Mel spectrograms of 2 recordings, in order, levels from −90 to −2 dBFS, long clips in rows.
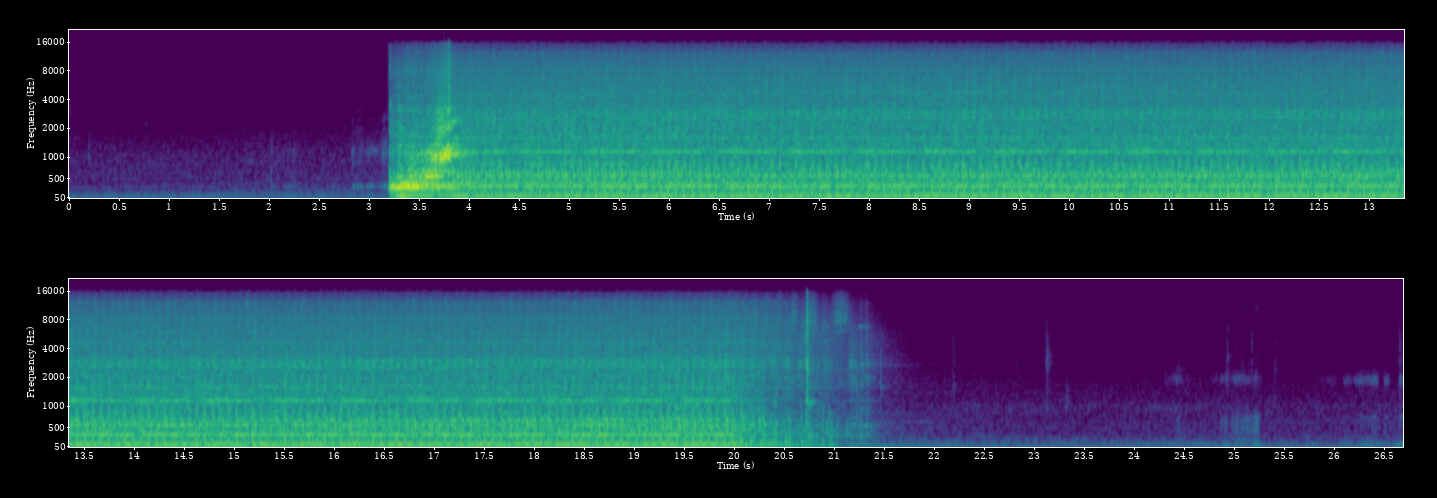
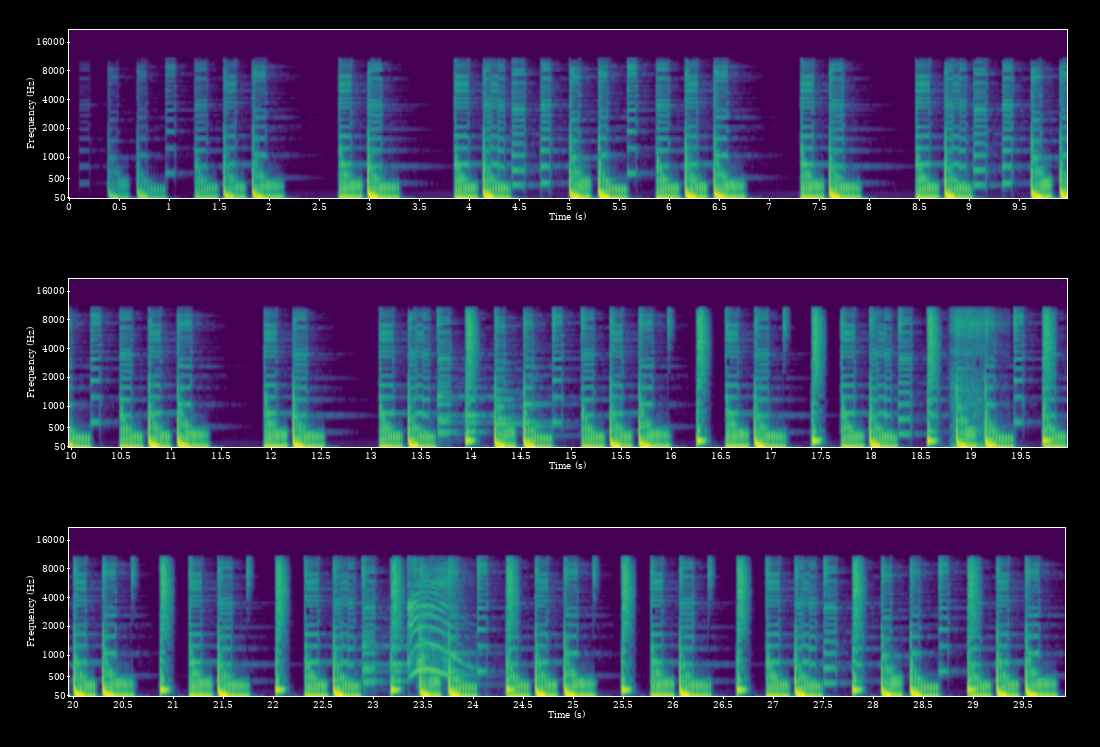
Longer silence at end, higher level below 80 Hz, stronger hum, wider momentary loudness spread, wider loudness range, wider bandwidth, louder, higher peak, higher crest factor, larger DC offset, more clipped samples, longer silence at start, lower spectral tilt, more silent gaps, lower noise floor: first, 5.35 s vs 0.1 s; second, -36 dBFS vs -16 dBFS; neither; second, 1 LU vs 13 LU; first, 7 LU vs 2 LU; first, 16 kHz vs 11 kHz; second, -21 LUFS vs -15 LUFS; about the same, 0 dBFS vs 0 dBFS; first, 22 dB vs 12 dB; neither; neither; first, 3.2 s vs 0.4 s; about the same, -5 dB/octave vs -5.5 dB/octave; neither; second, -63 dBFS vs -67 dBFS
